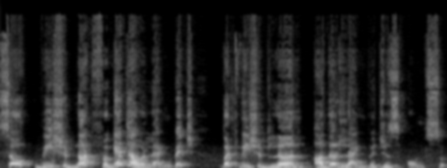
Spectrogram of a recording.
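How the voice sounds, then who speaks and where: A woman speaks with a Bengali accent at a fairly slow pace. Her fairly high pitch moves in very wide swings. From India (Bengali). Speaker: retired English professor. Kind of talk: lecture.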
